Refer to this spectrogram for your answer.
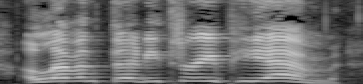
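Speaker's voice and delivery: very high yell, sounding distant. Reading Persephone calling to the detective from the other room, yelled. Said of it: "yelled Persephone from the other room".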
